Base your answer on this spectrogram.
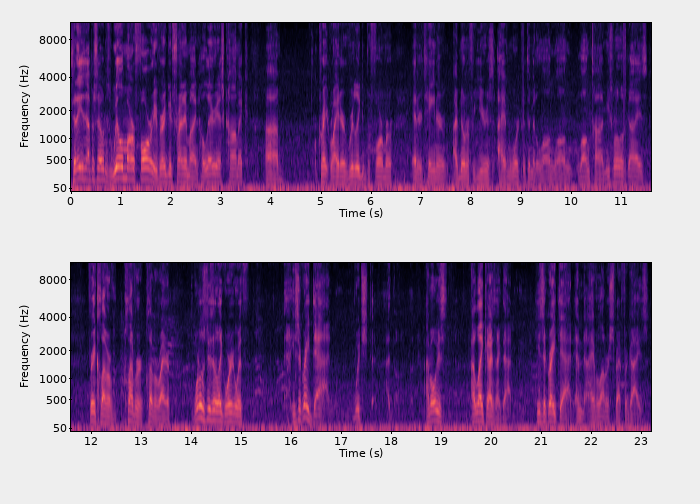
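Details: Adult man speaking; Typical adult speech.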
